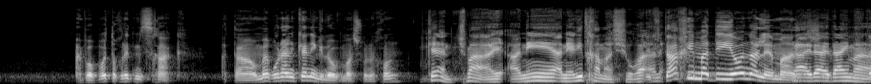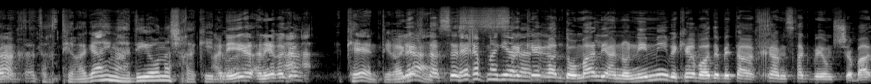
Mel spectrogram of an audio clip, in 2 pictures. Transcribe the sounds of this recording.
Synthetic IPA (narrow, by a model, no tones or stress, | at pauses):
avalpot̪oχlit̪misχa̰k | at̪aome̞ʁulajanikeniɡno̞vma̰ʃuna̰χo̞n | ke̞ntʃmaaanianijaɡidχamaʃuʁaift̪aχimad̪ijonalemandajd̪ajdaimaatat̪iʁaɡaimaːdijo̞naʃelχakiiːlaunianiʁaɡa | kentiʁaleataːseeχefnaɡiaekeʁand̪o̞maliano̞nimibekeʁevaod̪ebet̪aʁaχʁehamisχak̚bejo̞mʃabat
